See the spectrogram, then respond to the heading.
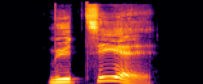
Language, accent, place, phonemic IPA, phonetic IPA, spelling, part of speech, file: German, Germany, Berlin, /myːt͡seːl/, [myːt͡seːl], Myzel, noun, De-Myzel.ogg
- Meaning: mycelium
